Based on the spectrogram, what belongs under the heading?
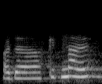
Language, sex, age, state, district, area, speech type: Urdu, female, 18-30, Uttar Pradesh, Ghaziabad, rural, conversation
